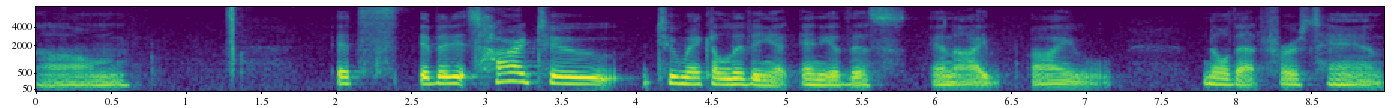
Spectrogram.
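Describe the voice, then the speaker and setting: Long, frequent pauses break up a woman's speech, which moves at a very slow pace. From Ontario, Canada. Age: 70s. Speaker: magazine founder and publisher. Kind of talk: interview. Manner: hesitant, many fillers and restarts.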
